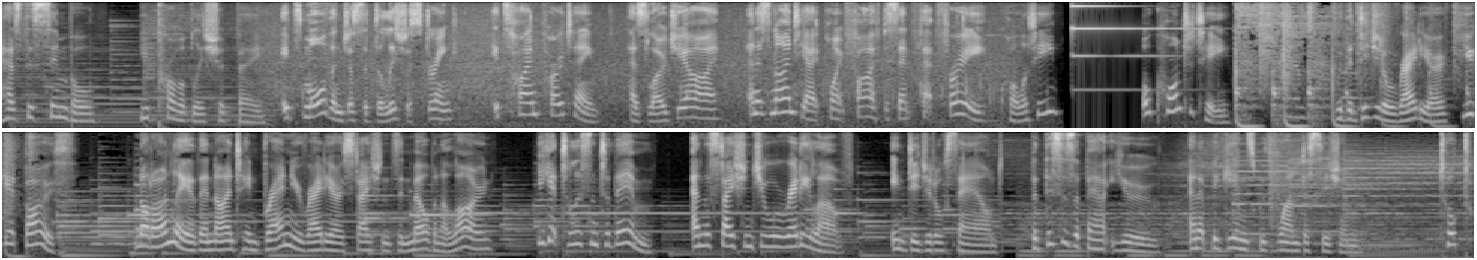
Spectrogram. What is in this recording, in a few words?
Voice Over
